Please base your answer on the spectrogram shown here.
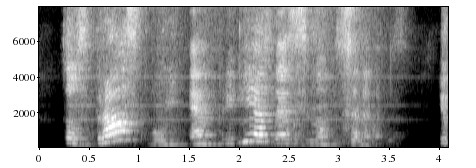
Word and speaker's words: здравствуй: Okay, so the first V you do not pronounce. Okay? So Z, D, R, A, then you don't pronounce. Z, T, V, U. So здравствуй and привет, they're synonyms.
